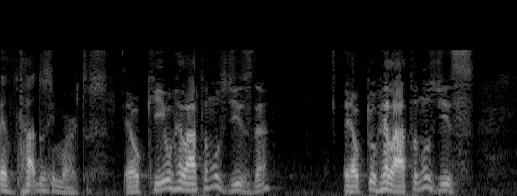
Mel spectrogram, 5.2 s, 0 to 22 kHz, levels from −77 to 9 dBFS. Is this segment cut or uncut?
cut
